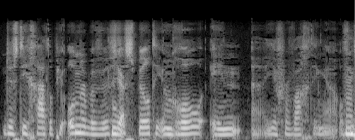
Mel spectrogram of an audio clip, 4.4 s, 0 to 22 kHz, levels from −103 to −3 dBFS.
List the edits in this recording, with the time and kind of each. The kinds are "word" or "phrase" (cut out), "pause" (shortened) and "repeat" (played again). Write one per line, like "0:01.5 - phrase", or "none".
none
